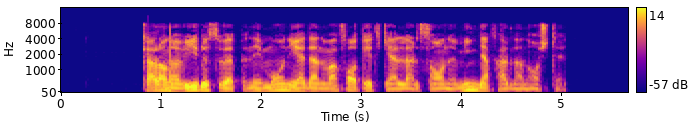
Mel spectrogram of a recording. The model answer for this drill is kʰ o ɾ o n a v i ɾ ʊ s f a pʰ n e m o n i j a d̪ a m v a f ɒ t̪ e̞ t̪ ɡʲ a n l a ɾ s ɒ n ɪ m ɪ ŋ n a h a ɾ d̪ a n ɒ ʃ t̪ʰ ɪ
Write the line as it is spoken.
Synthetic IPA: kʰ o ɾ o n a v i ɾ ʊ s v a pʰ n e m o n i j a d̪ a n v a f ɒ t̪ e̞ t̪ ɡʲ a n l a ɾ s ɒ n ɪ m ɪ ŋ n a f a ɾ d̪ a n ɒ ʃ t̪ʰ ɪ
